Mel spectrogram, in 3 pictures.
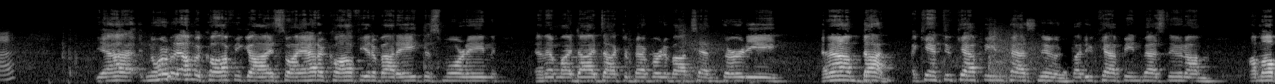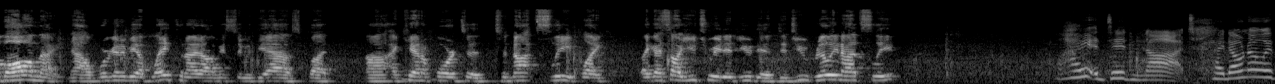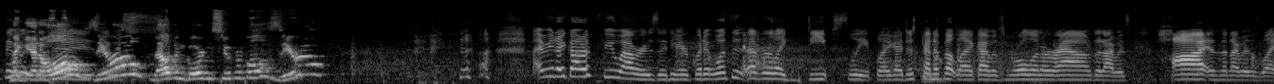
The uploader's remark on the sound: Live from Ball Arena ahead of Game 1 between the Avalanche and Lightning.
